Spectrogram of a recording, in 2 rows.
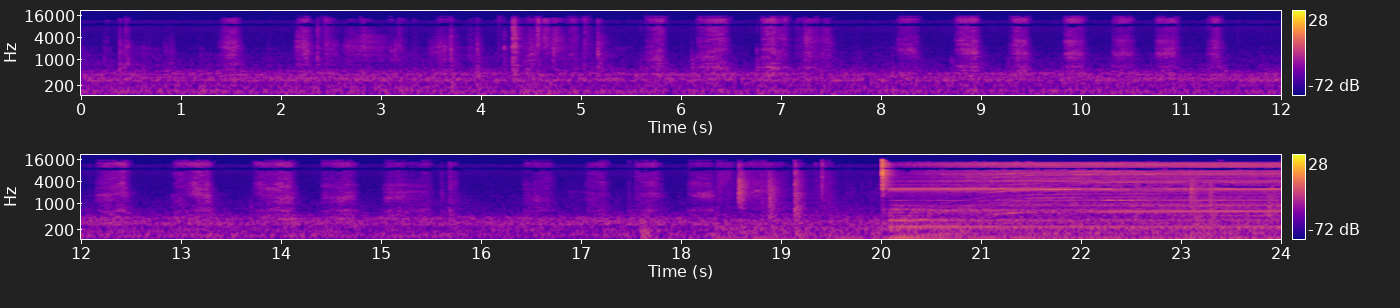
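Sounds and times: steady low hum: 0:00.0 - 0:24.0
marker scratching on leather: 0:01.3 - 0:02.8, 0:05.6 - 0:11.5, 0:12.1 - 0:15.8, 0:16.4 - 0:18.4.

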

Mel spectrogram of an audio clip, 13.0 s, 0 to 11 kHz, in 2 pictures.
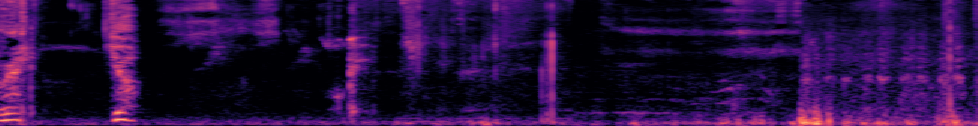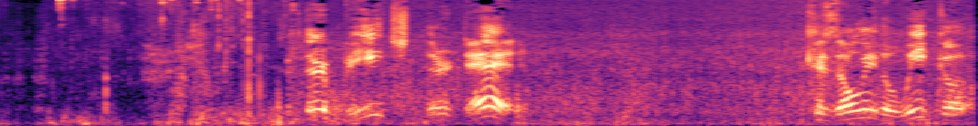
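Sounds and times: wind rumbling on microphone: 0:03.0 - 0:13.0
dog panting: 0:05.2 - 0:08.2.

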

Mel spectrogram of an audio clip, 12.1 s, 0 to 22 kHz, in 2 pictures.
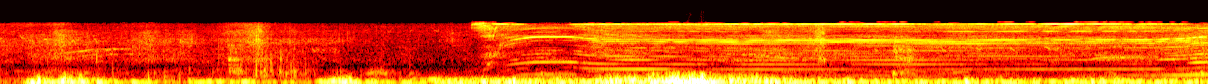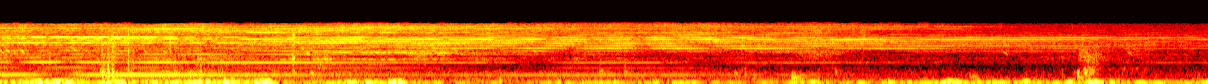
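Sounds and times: wind buffeting microphone: 0:00.0 - 0:08.3
electric motor high whine: 0:02.3 - 0:12.0.

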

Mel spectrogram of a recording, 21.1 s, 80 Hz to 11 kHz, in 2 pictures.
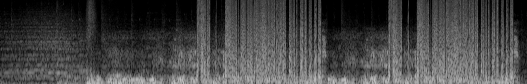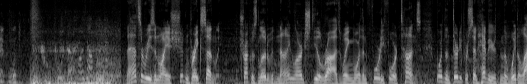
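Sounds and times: burst of noise: 0:01.8 - 0:06.6, 0:07.6 - 0:10.3
low rumble: 0:01.8 - 0:10.3.

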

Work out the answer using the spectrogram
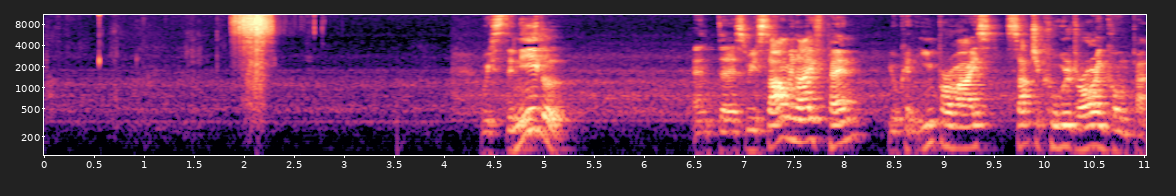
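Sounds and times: aerosol spray hiss: 0:01.9 - 0:02.4.

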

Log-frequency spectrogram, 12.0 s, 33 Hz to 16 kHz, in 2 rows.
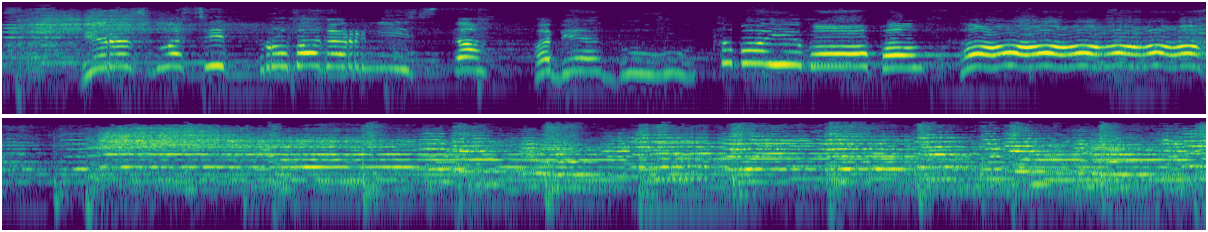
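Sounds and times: orchestral accompaniment: 0:00.0 - 0:02.5, 0:05.6 - 0:12.0.

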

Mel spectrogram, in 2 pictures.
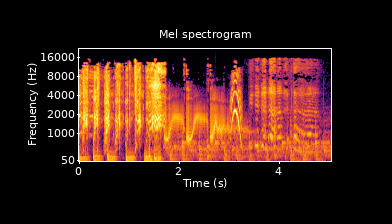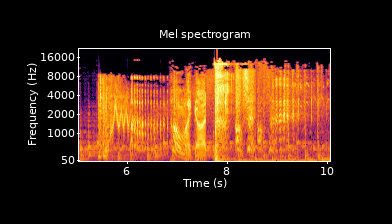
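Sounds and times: background music: 0:00.0 - 0:10.0
cartoon boing sound effects: 0:01.5 - 0:03.4, 0:05.4 - 0:06.7.

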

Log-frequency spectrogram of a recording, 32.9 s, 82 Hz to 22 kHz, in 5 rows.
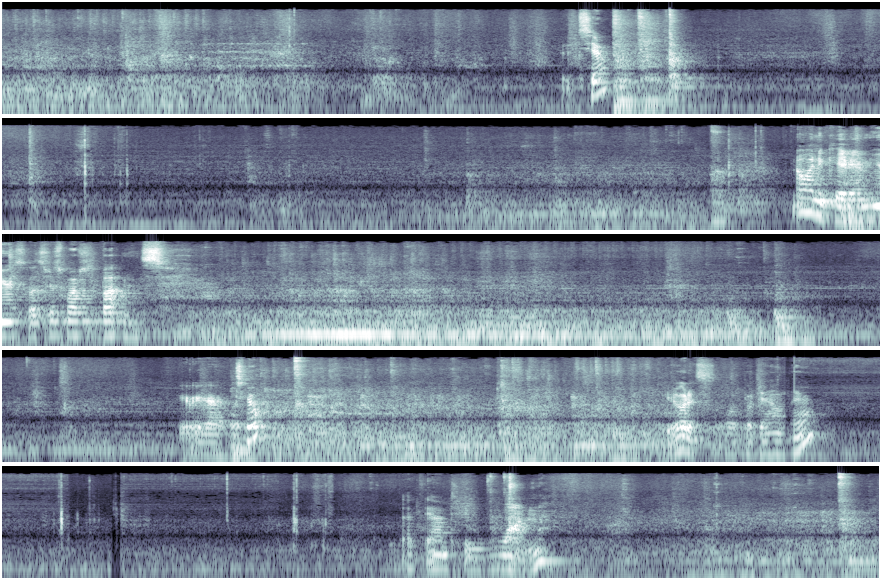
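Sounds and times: elevator door closing: 0:00.0 - 0:03.6, 0:04.4 - 0:05.5, 0:08.3 - 0:26.0, 0:29.3 - 0:32.9
hydraulic pump hum: 0:08.6 - 0:26.8.

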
